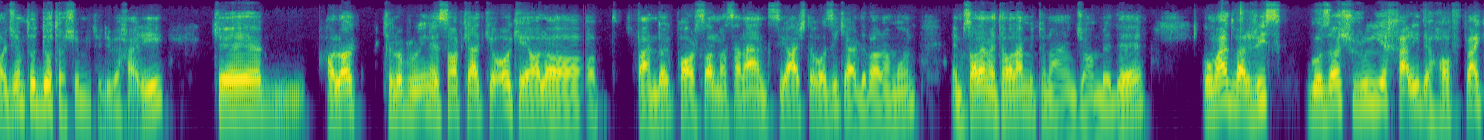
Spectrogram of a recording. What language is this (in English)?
Persian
